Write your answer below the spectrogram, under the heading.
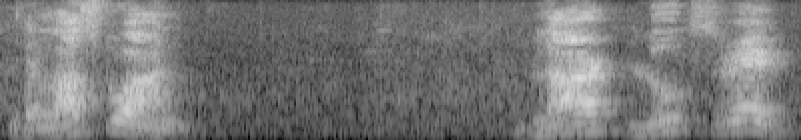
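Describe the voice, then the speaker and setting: A man teaching a grammar lesson at a board, speaking in deliberate, halting, emphatic phrases, recorded from a distance in an echoey room. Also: high-pitched, animated, pushed and bright. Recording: roomy echo, distant mic, faint noise.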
